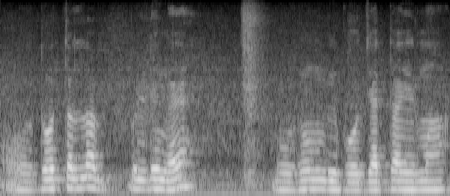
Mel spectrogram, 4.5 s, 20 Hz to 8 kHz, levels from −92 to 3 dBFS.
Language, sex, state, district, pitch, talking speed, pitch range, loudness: Rajasthani, male, Rajasthan, Churu, 135 Hz, 160 wpm, 125-145 Hz, -17 LUFS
